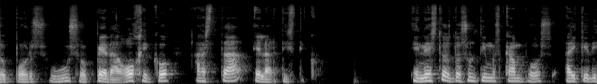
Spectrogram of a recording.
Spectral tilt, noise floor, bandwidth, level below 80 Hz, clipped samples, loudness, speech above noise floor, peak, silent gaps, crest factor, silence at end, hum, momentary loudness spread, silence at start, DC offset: -6 dB/octave; -73 dBFS; 18 kHz; -68 dBFS; under 0.1%; -20 LUFS; 53 dB; -2 dBFS; none; 18 dB; 0 s; none; 9 LU; 0 s; under 0.1%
